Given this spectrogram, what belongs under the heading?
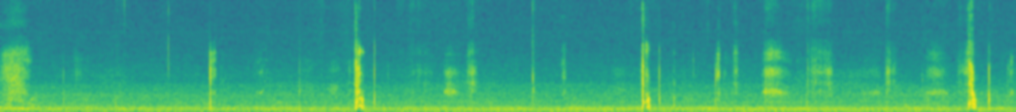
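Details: Hiccups: sharp, brief gulping clicks recurring every few seconds over steady room hiss.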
